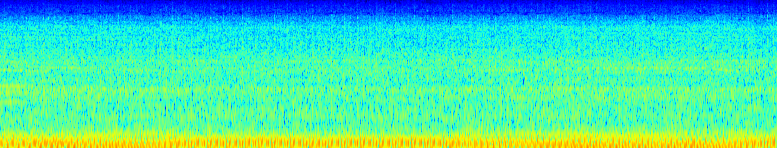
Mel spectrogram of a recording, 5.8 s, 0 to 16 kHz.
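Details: Cub Cadet 1864 lawn tractor (possibly 1994), 671 hours. It won't run at full throttle; with throttle down on full choke the beat lopes and wavers unevenly. The suspected cause is fuel starvation from a clogged carburetor.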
